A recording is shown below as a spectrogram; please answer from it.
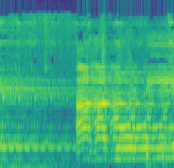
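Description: Devotional kirtan music in which the barrel-drum strokes break off and a single held note carries on. About a second in, a voice starts chanting a sung line over it.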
